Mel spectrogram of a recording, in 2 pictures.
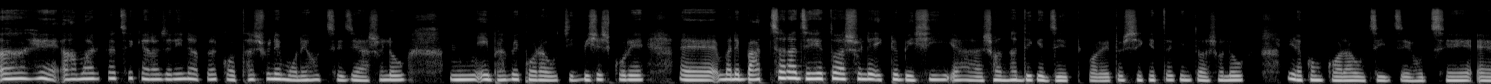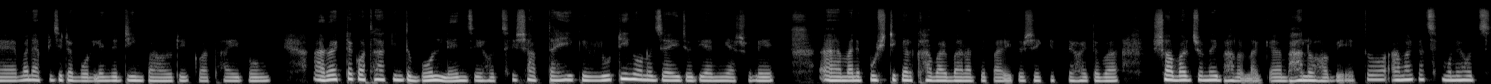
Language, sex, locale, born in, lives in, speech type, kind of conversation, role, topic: Bengali, female, bn-BD, Bangladesh, Bangladesh, conversation, advice, user, পরিবারের সবাইকে খুশি রাখতে পুষ্টিকর খাবার বানাতে আপনার কি চাপ লাগে?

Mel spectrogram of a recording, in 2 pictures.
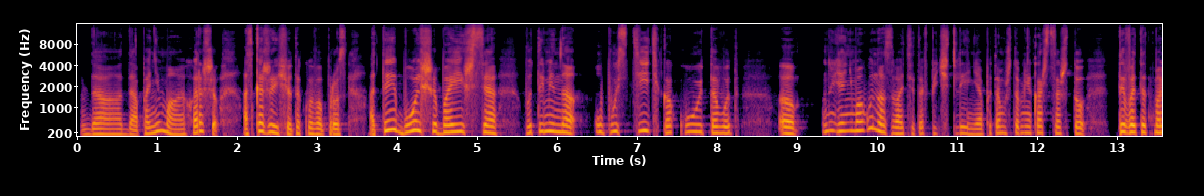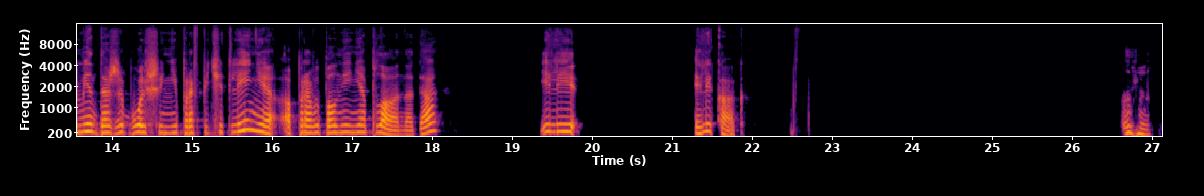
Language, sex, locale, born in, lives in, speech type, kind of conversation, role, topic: Russian, female, ru-RU, Ukraine, Italy, conversation, advice, advisor, Почему стремление к результату мешает мне получать удовольствие?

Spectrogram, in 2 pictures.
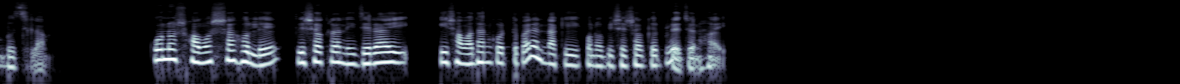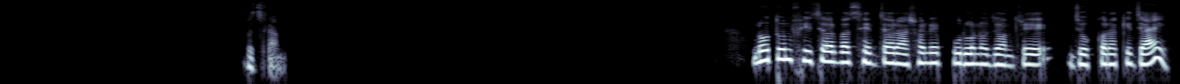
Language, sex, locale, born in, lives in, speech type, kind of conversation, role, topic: Bengali, female, bn-BD, Bangladesh, Bangladesh, read, expert-assistant, asker, কৃষি কাজে নতুন প্রযুক্তি ব্যবহার শুরু করতে সহজ ও কার্যকর পদ্ধতি কী হতে পারে বলে আপনি মনে করেন?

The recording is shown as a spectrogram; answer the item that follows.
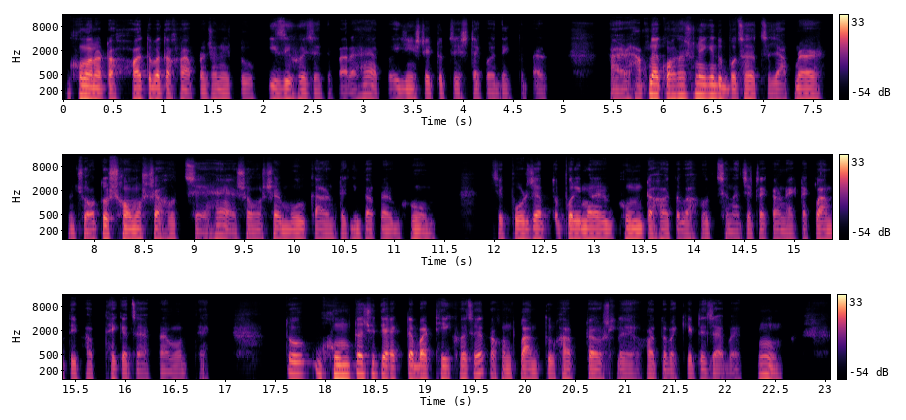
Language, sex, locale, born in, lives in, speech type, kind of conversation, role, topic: Bengali, male, bn-BD, Bangladesh, Bangladesh, conversation, advice, advisor, নিয়মিত ও পর্যাপ্ত ঘুমের রুটিন গড়ে তুলতে আপনার কী কী সমস্যা হচ্ছে?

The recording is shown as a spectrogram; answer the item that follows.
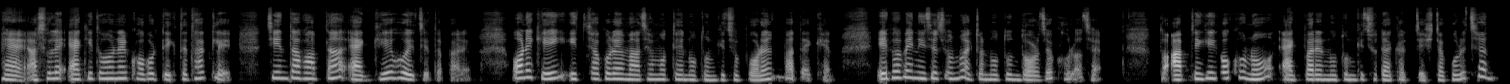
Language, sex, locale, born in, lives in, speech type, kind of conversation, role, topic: Bengali, female, bn-BD, Bangladesh, Bangladesh, read, expert-assistant, expert, কেন আমরা মাঝে মাঝে শুধু আমাদের পছন্দের খবরই দেখি, সেটা ব্যাখ্যা করার জন্য কোনো সাধারণ জীবনের তুলনা দিতে পারেন?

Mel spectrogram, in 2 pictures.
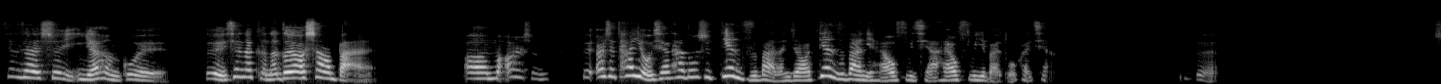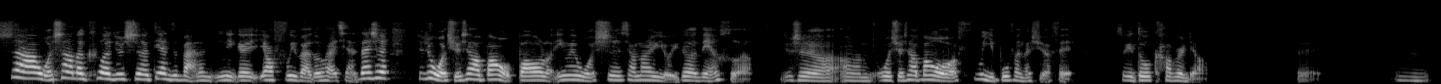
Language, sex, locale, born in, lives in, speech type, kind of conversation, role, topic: Chinese, female, zh-CN, United States, United States, conversation, unstructured, none, 你认为纸质书和电子书哪个阅读体验更好？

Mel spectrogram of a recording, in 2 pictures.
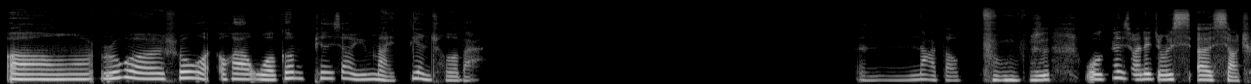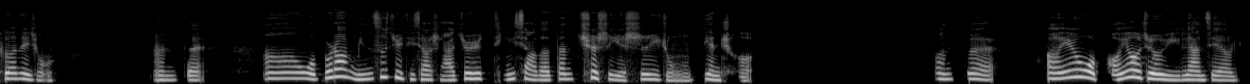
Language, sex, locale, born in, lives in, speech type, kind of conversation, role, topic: Chinese, female, zh-CN, United States, United States, conversation, unstructured, none, 你怎么看待空气污染问题？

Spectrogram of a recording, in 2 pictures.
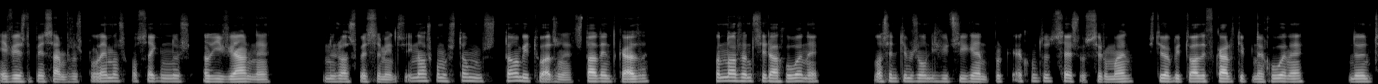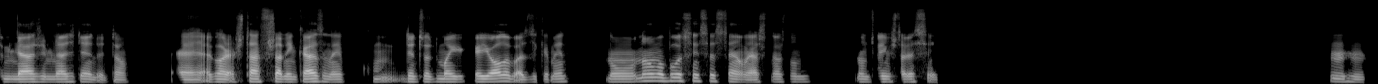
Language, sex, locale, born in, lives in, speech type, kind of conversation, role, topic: Portuguese, male, pt-PT, Portugal, Portugal, conversation, unstructured, none, Como você se sente quando está em contato com a natureza?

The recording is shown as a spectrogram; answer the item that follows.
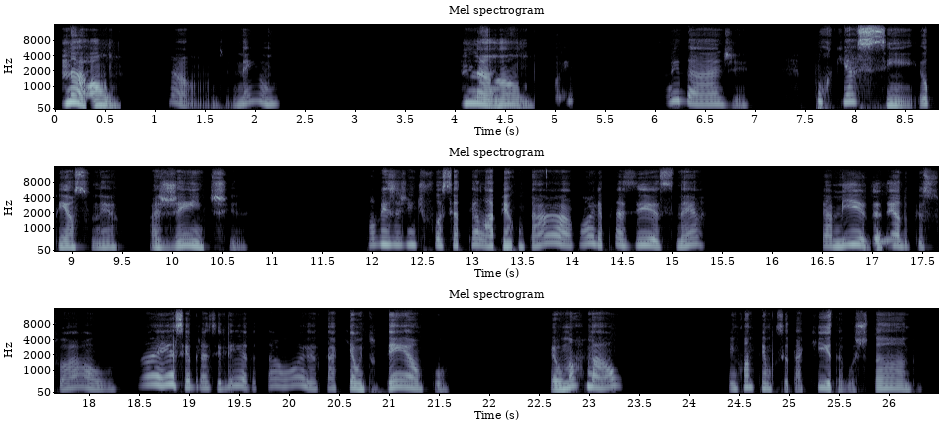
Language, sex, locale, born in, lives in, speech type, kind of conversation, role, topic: Portuguese, female, pt-BR, Brazil, Portugal, conversation, advice, user, Como posso lidar com o medo de ser rejeitado em eventos sociais?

